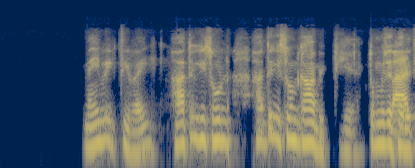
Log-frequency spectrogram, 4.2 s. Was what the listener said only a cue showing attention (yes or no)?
no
